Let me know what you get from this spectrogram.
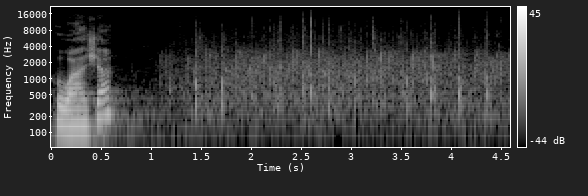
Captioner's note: applauding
